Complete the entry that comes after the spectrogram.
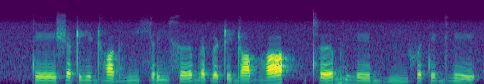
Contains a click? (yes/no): no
